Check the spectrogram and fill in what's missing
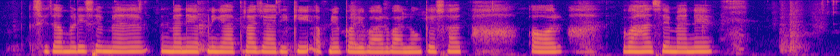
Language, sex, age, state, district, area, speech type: Hindi, female, 18-30, Uttar Pradesh, Chandauli, urban, spontaneous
